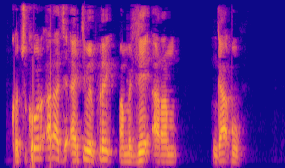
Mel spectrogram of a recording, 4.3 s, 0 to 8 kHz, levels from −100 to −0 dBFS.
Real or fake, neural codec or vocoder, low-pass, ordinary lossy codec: real; none; 7.2 kHz; AAC, 32 kbps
